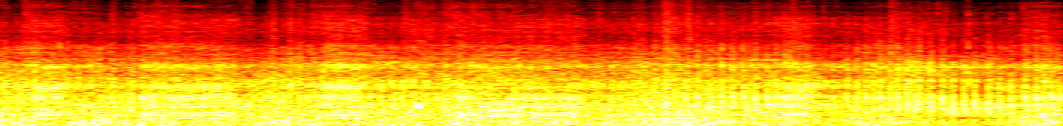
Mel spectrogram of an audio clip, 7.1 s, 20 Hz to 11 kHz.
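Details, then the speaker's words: Junkyard Yamaha PW80 two-stroke dirt bike after rebuild with carb kit and Boyesen reeds, during break-in ride: rough, ragged note stumbling under throttle, bogging so badly only first and second gear usable; owner suspects fuel mixture or a vacuum leak. "as you can tell from the video the thing bogged really bad like I didn't even you have I wasn't even able to use their gears only first and second"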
